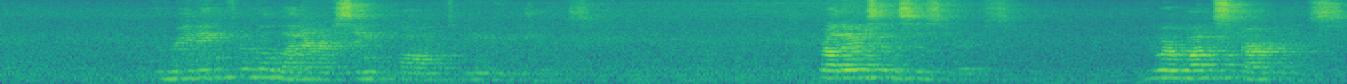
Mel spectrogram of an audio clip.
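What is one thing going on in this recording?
A young woman reads out calmly through a microphone in an echoing room.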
